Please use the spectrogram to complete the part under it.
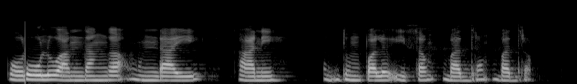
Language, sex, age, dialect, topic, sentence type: Telugu, female, 18-24, Southern, agriculture, statement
